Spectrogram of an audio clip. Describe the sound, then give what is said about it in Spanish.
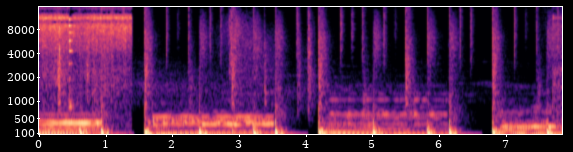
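Butter and oil sizzling in a hot frying pan, a loud, steady crackle that briefly drops out a few times before surging back. “Vamos a poner aceite, que ya tengo en mi sartén, mantequilla, esté bien caliente, lo esparcimos.”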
